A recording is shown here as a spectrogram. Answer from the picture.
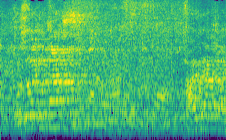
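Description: Only speech: a woman talking into a handheld microphone, amplified over the hall's sound system.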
